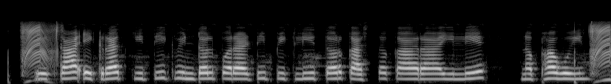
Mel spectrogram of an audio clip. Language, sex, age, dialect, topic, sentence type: Marathi, female, 18-24, Varhadi, agriculture, question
